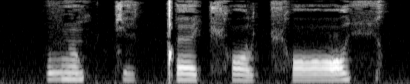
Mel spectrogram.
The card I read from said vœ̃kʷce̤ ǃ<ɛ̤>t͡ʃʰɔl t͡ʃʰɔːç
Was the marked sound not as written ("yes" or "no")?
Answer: yes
